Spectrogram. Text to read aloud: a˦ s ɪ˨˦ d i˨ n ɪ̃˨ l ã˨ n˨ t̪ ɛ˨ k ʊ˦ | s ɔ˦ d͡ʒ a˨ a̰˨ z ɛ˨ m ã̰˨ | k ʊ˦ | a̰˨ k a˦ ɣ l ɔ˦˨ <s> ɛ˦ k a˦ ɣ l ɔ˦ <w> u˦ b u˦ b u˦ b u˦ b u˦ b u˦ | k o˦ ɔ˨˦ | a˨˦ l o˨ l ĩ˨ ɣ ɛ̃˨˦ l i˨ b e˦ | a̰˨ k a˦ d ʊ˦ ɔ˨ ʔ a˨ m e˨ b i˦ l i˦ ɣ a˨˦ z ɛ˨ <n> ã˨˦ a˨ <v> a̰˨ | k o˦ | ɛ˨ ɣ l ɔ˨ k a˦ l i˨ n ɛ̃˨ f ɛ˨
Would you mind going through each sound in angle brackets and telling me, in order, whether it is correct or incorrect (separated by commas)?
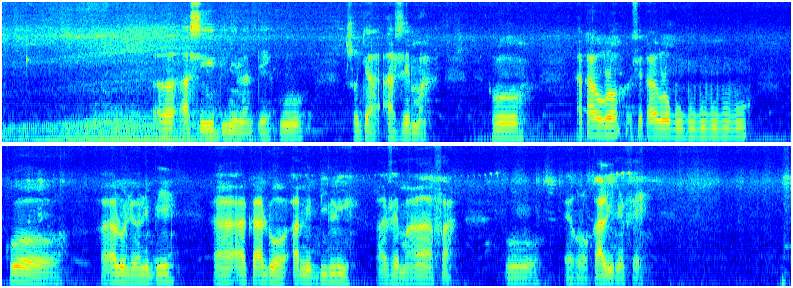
correct, incorrect, incorrect, incorrect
